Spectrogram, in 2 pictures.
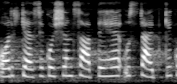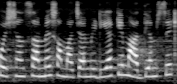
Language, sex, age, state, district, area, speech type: Hindi, female, 18-30, Madhya Pradesh, Betul, rural, spontaneous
